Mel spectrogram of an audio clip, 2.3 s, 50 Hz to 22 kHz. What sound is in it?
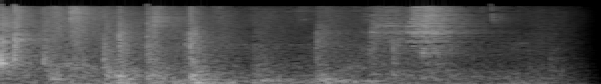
B 4 bowling ball rolling thunder
A rolling bowling ball that sounds a bit like thunder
